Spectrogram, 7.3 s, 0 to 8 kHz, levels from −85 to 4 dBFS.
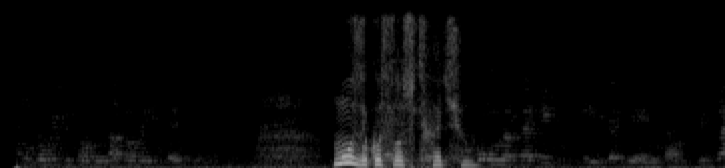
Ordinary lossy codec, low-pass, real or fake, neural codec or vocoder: none; 7.2 kHz; real; none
